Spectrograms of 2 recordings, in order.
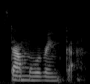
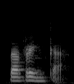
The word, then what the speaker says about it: Wawrinka: then we watched Stan Wawrinka, or Wawrinka, I think is how you pronounce it. I think it's the W, the V.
